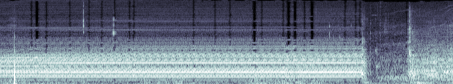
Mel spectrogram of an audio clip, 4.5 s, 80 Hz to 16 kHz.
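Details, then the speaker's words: 1996 Mitsubishi HS-U760 S-VHS VCR, non-working thrift-store unit at power-on: steady high fixed-tone whir that cuts off; mechanism motor spinning freely, typically a missing or broken belt. "that annoying whirring sound did you hear it there at the beginning how did you miss it right typically that means there is a missing belt or a broken belt"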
